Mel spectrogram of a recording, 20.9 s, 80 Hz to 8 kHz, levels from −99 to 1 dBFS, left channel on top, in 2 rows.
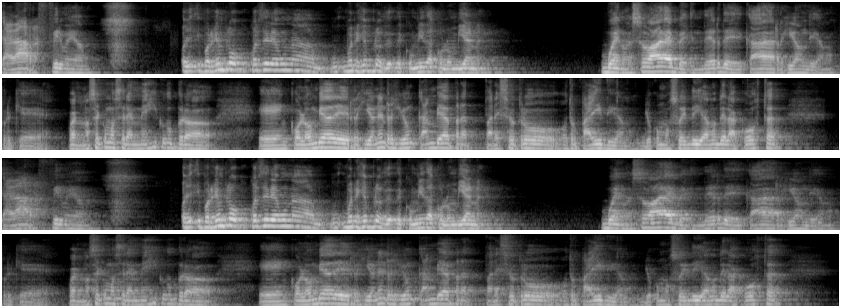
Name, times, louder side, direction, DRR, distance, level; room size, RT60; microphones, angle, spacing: voice 1, 0.0-1.6 7.5-11.0 11.3-13.1 13.4-20.2, left 4 dB, 40° left, 11 dB, 0.3 m, -29 dB
voice 2, 2.3-6.0, right 2 dB, 15° right, 8 dB, 0.6 m, -26 dB
12.0 x 4.5 x 7.4 m, 0.88 s
head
